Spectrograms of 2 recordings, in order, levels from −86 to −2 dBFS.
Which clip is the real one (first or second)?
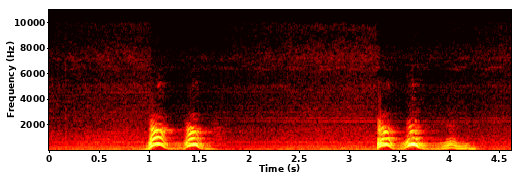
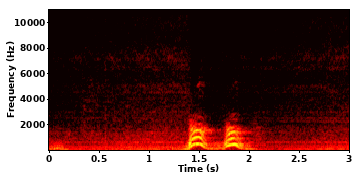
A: first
